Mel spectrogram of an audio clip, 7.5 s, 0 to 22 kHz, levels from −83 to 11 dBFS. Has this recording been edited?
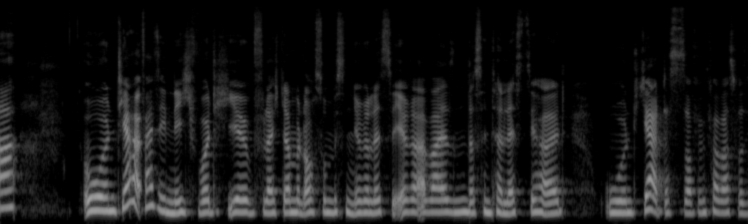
yes; 2 cuts; at 1.4 s, 4.7 s

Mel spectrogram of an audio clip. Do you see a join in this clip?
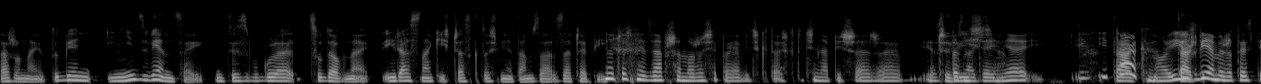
no; 0 cuts

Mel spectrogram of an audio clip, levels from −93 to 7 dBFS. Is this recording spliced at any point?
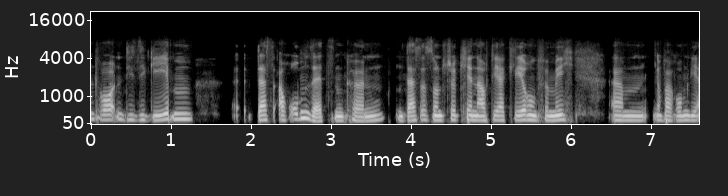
yes; 1 cut; at 3.8 s

